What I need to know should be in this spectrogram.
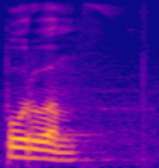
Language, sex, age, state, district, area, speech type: Sanskrit, male, 18-30, Delhi, Central Delhi, urban, read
